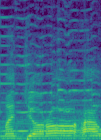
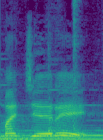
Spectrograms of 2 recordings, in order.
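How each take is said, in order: First: The vowel after r is a plain open a. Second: The vowel after r is tilted toward e. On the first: The speaker calls it wrong. "Dia tidak dibaca" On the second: The speaker calls it right. "tapi majre, miring, condong"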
